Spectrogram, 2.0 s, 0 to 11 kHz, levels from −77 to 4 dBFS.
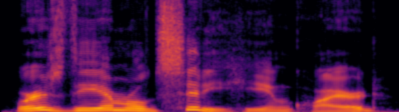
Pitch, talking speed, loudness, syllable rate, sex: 150 Hz, 210 wpm, -17 LUFS, 7.1 syllables/s, male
